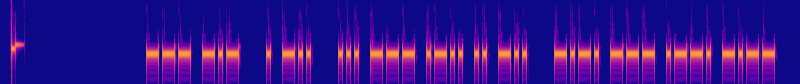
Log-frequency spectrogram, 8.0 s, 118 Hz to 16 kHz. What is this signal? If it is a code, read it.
Morse code, heard as a keyed tone, about 30 wpm, 700 Hz. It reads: OK ED SOLID COPY
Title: Practice QSO - Exchange 3 - More Info - 30wpm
